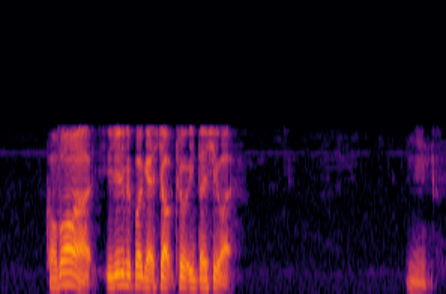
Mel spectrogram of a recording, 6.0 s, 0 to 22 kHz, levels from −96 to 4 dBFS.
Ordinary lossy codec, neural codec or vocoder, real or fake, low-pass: none; none; real; 3.6 kHz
